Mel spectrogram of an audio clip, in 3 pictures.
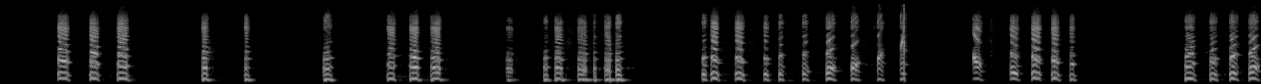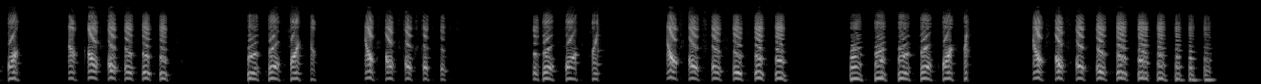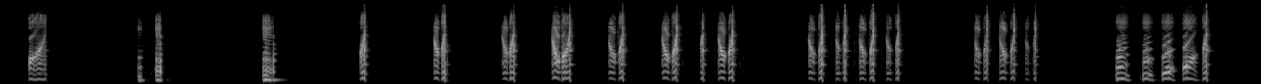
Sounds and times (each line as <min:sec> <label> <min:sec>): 0:36.4 Groan Toy 0:37.4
